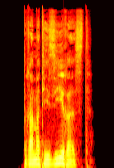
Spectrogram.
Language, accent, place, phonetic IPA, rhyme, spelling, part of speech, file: German, Germany, Berlin, [dʁamatiˈziːʁəst], -iːʁəst, dramatisierest, verb, De-dramatisierest.ogg
- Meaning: second-person singular subjunctive I of dramatisieren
